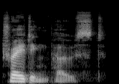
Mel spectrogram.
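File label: "trading post", British English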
